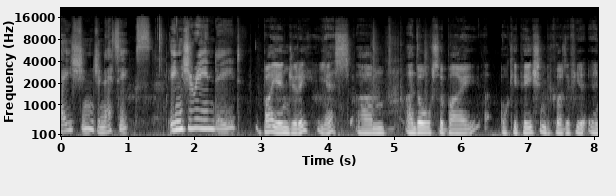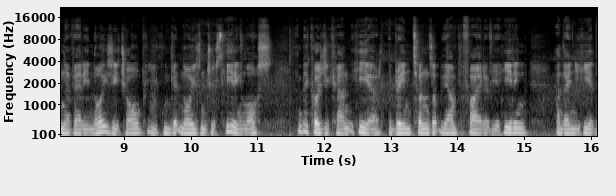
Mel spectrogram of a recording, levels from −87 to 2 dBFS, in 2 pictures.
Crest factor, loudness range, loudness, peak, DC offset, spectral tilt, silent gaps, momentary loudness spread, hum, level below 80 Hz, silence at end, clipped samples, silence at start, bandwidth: 18 dB; 4 LU; -22 LUFS; -4 dBFS; under 0.1%; -6 dB/octave; none; 12 LU; none; -52 dBFS; 0 s; under 0.1%; 0 s; 15.5 kHz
